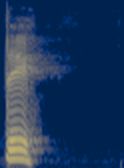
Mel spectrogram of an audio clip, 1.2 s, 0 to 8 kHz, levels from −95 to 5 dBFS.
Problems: none marked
